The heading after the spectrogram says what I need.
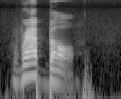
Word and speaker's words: rebel: how can I say, when the word, or if that word is noun, it will be accented on the prefix. Rebel, rebel. Okay? While if it's verb, it will have the accent on the stem.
